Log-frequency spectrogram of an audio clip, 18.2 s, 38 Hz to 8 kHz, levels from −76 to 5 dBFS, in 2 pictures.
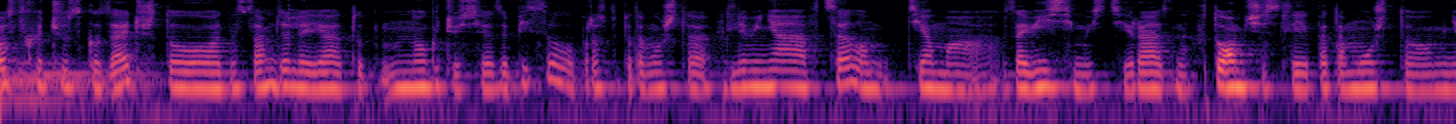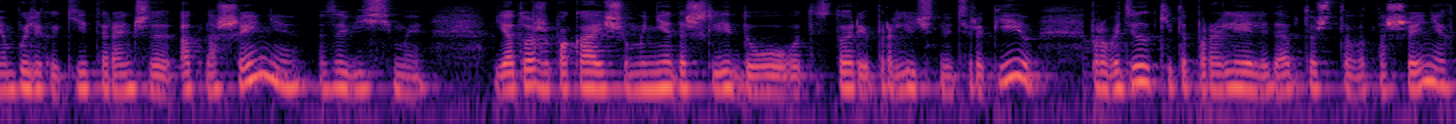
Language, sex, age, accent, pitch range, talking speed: Russian, female, 20-39, native, 170-190 Hz, 190 wpm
